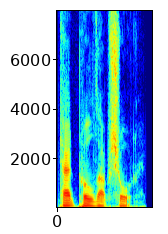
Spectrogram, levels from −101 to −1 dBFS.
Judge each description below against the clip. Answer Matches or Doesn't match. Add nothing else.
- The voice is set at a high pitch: Doesn't match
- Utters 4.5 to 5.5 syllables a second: Doesn't match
